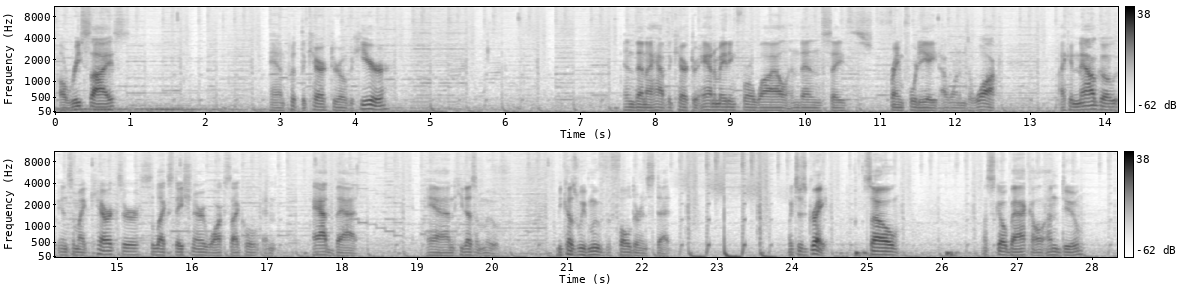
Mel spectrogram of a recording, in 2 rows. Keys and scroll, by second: 20.9 space, 24.9 space, 26.1 super+z.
